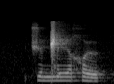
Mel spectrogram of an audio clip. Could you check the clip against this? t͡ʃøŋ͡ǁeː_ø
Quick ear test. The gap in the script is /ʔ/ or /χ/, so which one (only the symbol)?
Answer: χ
